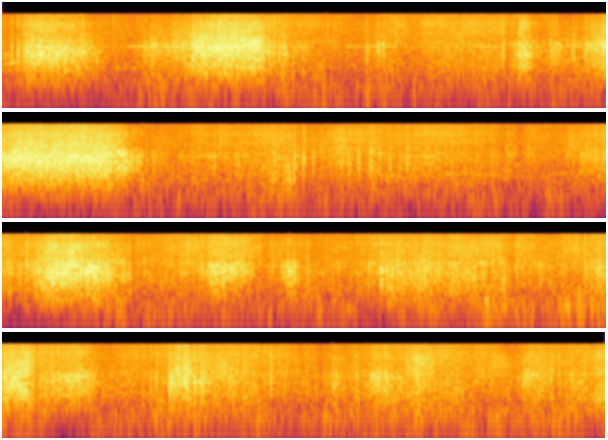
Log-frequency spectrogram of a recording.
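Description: Skis scraping and hissing over groomed snow on a downhill run, the hiss swelling into a louder rush at each turn, every few seconds.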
